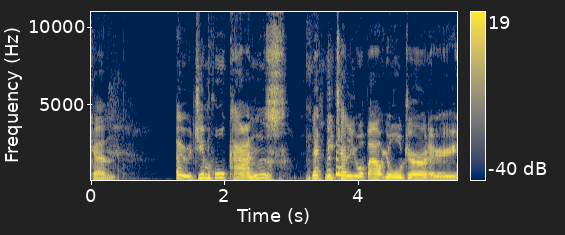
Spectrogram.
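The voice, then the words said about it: Poor fake English transatlantic accent. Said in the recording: “clearly played by an American, doesn't really get an English accent ... It's even worse than that. ... that kind of weird transatlantic accent. Yeah, it's not good.”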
